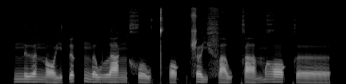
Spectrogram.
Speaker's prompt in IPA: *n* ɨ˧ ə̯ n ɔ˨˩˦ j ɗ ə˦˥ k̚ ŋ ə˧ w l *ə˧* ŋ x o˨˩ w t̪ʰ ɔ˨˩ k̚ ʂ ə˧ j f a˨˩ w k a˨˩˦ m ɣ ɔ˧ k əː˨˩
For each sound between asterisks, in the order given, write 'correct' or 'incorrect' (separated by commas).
correct, incorrect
